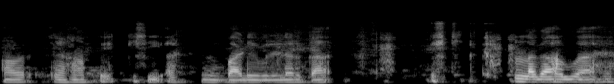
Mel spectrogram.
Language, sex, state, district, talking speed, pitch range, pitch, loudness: Hindi, male, Uttar Pradesh, Gorakhpur, 105 wpm, 105-120 Hz, 110 Hz, -26 LUFS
